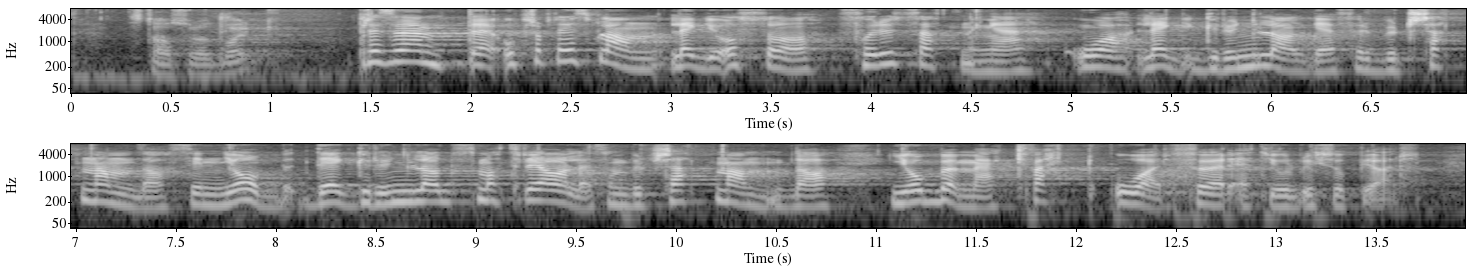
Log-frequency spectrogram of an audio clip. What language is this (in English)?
Norwegian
